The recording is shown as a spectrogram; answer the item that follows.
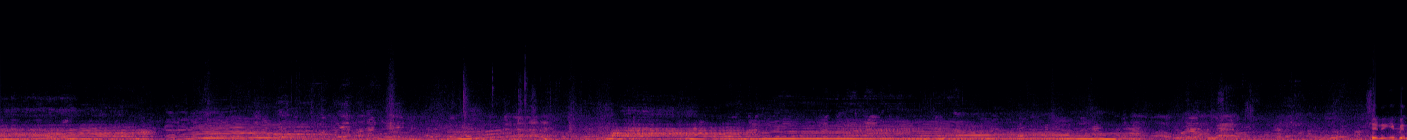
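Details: Limousin cattle at the Pon Jaken market in Pati, including a female that has calved once; a long drawn-out level moo lasting several seconds stands out, with shorter lowing calls, market chatter and voices around it.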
